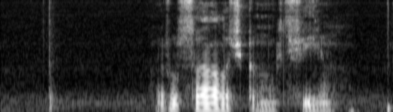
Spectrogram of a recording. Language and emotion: Russian, sad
